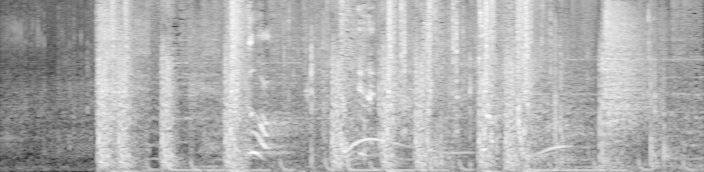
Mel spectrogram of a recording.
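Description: Rapid burst of pistol gunfire, many shots in quick succession starting about a second in, echoing in a large warehouse.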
